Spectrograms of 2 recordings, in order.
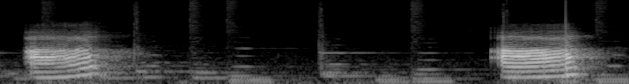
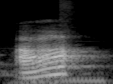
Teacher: The problem that often occurs in the second tone is that the voice does not rise. Always remember, second tone is a question tone. Do not forget, rise your voice up.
